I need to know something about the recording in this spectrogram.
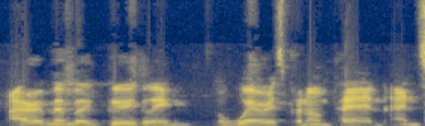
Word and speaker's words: Phnom Penh: remember Googling where is Phnom Penh and spelling it wrong uh the silent h and when they told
